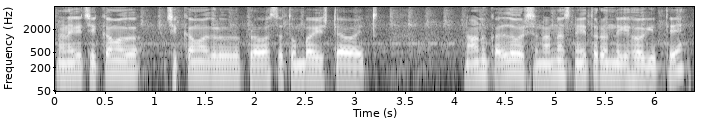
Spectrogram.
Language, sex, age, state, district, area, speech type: Kannada, male, 18-30, Karnataka, Dakshina Kannada, rural, spontaneous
